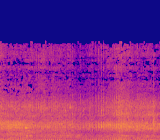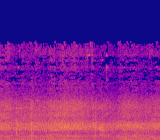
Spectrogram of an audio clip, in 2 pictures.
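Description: Motorcycle engine running close by, a low hum that drops out and comes back in stretches, with voices of a busy street around it.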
